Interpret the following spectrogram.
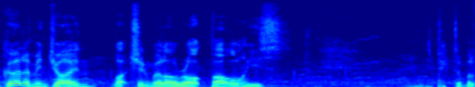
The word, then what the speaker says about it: O'Rourke: I've been saying O'Rourke. O'Rourke. It's O'Rourke.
